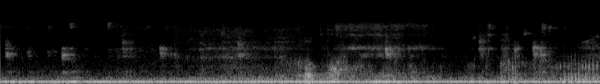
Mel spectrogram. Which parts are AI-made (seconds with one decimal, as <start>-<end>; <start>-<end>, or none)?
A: 2.9-5.4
